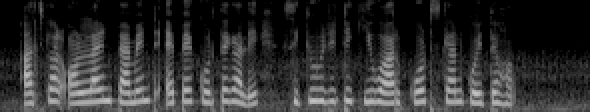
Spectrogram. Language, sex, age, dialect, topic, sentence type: Bengali, male, 18-24, Western, banking, statement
